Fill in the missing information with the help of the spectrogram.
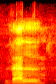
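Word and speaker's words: ذ: আর যদি এর উপরে নোক্তা থাকে তাহলে কিভাবে উচ্চারণ করব? জিহ্বার আগা সামনের উপরের দুই দাঁতের আগার সঙ্গে লাগায়া জাল, জাল, জাল, জাল, এভাবে।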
